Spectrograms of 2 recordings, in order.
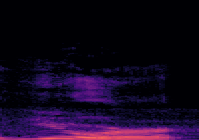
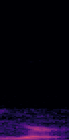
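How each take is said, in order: First: The word is stressed and said fully. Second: The word is unstressed and reduced.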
